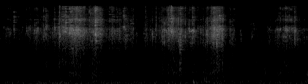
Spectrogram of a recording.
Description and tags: light jingling of metal bottle caps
